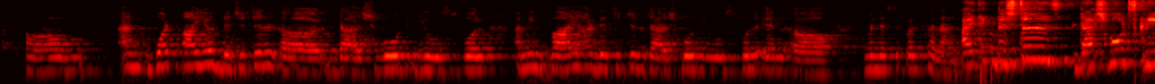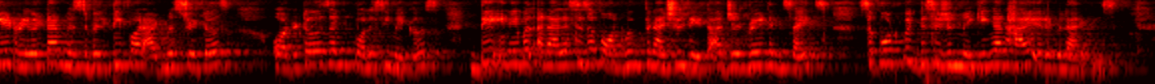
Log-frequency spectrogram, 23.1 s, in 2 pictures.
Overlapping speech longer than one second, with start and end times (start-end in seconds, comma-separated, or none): none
